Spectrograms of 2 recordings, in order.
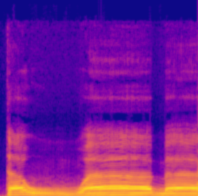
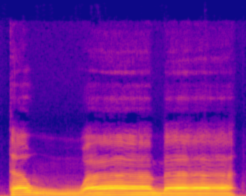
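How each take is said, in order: The two takes are said the same way.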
